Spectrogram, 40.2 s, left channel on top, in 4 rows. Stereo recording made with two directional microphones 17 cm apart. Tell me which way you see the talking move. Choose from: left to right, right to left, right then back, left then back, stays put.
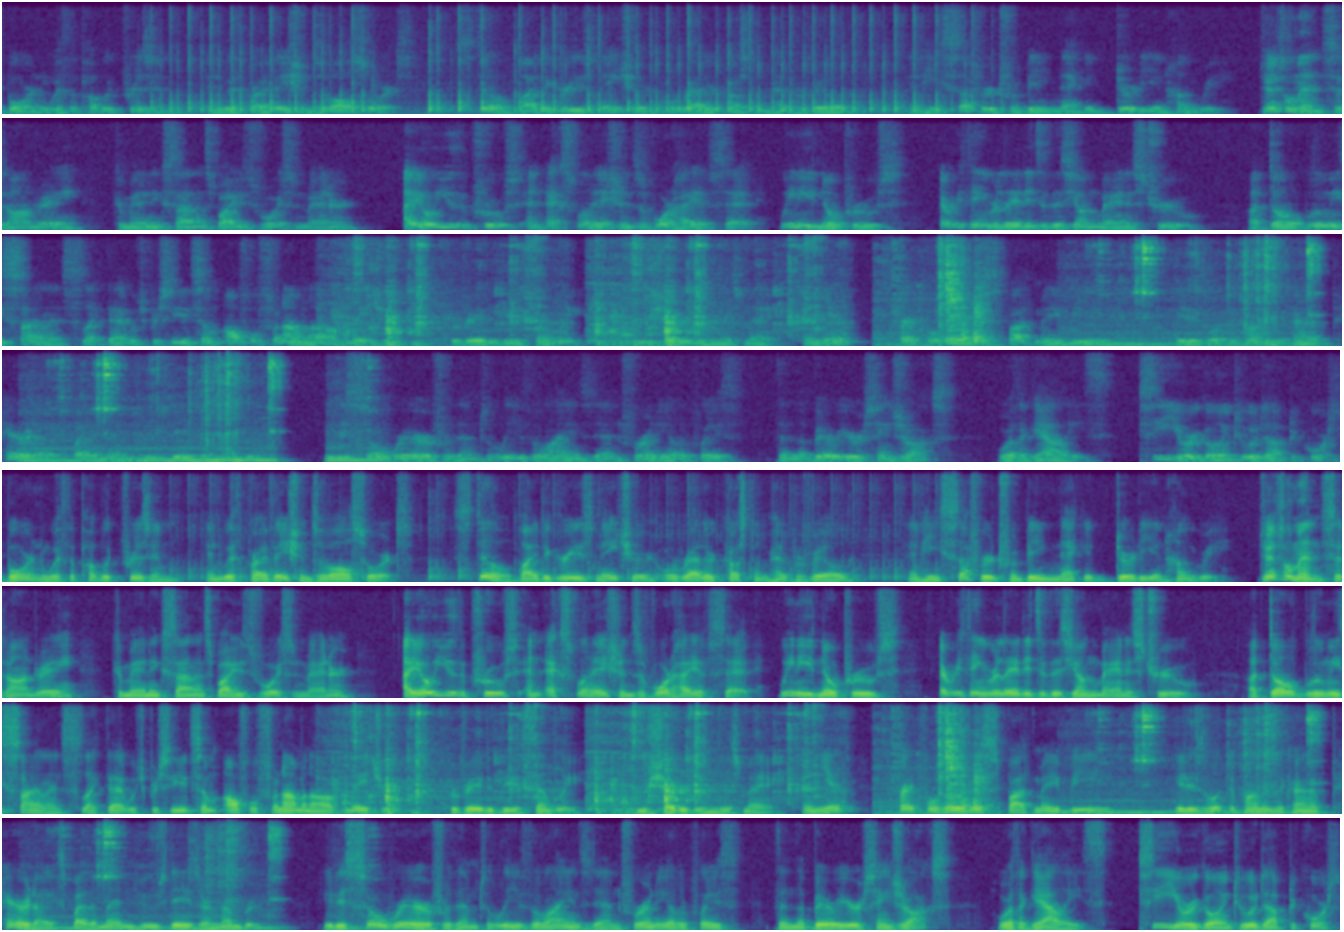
stays put.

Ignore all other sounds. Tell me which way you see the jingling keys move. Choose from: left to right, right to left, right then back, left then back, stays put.
right to left.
